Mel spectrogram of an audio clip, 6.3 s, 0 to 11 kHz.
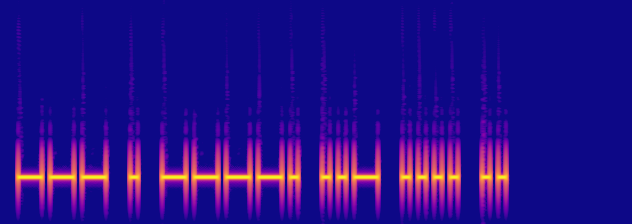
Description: Morse code, heard as a keyed tone, about 15 wpm, 700 Hz. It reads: OE9UHI
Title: DXCC-100 Call Signs - 6 Characters - Repeated 2x - 15wpm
